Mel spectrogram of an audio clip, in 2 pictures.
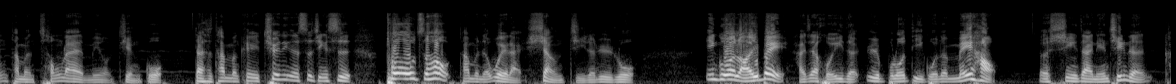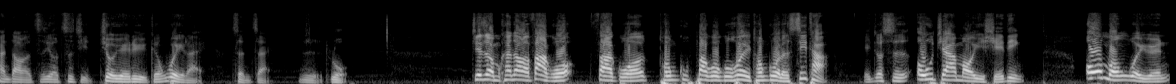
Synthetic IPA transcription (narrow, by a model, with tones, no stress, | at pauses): ŋt̪ʰa˥mə˨nt͡sʰʊ˧˥ŋla˧˥ɪ˨˩me˧˥ɪjo˨˩ʊt͡ɕjɛ̰˥˧nkwɔ̰˥˩ | t̪a˥˧nʂ̬ɻ̩˥˩t̪ʰa˥mə˨nkʰɤ˧˥i˨˩t͡ɕʰɥɛ˥˧t̪i˥˩ŋd̪ə˩ʂɻ̩ʰ˥˩i˨ŋʂɻ̩˥˩ | t̪ʰwɔ˥o˥ʊʈ͡ʂɻ̩˥xo˥˩ʊt̪ʰa˥mə˨nd̪ə˩we˥˩ɪla̰˧˥ɪɕjɑ˥˩ŋt͡ɕi˧˥d̪ə˨ɻɻ̩˥˧lwɔ˥˩ | i˥ŋkwɔ˧˥˧lɑ˨˩ʊi˥˩p̬e˥˩ɪxa˧˥ɪt͡sa˥˩ɪxwe˧˥ɪi˥˩d̪ə˩ɻɻ̩˥˩pu˧˥lwɔ˧˥t̪i˨˩kwɔ˧˥d̪ə˨me˧˥ɪxɑ˨˩˦ʊ | ə˞˧˥ɕɛ˥˧˥t͡sa˥˩ɪnjɛ˧˥nt͡ɕʰi˥ŋɻə˧˥nkʰa˥˧nt̪ɑ˥˩ʊlə˩ʈ͡ʂɻ̩˧˥jo˨˩ʊt͡sɹ̩˥˩t͡ɕi˨˩t͡ɕjo˥˧ʊɥɛ˥˧ly˥˩kə˦nwe˥˩ɪla̰˧˥ɪ | ʈ͡ʂə˥˧ŋt͡sa̰˥˩ɪ | ɻɻ̩̰˥˧lwɔ̰˥˩ | t͡ɕjɛ˥ʈ͡ʂm˨˦kʰa˥nt̪ɑ˥˩ʊlə˩fa˥˩kwɔ˧˥ | fa˥˨˩kwɔ˧˥fa˥˩kwɔ˧˥k̬wɔ˧˥xwe˥˩ɪt̪ʰʊ˥ŋk̬wɔ˥˩lə˨˩si˥t̪ʰa˨˩˦ | jɛ˨˩t͡ɕjo˥˧ʊʂɻ̩˥˩o˥ʊt͡ɕja˥mɑ˥˧ʊi˥˩ɕjɛ˧˥t̪i˥˩ŋ | o˥ʊmɤ˧˥ŋwe˨˩ɪɥɛ˧˥n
